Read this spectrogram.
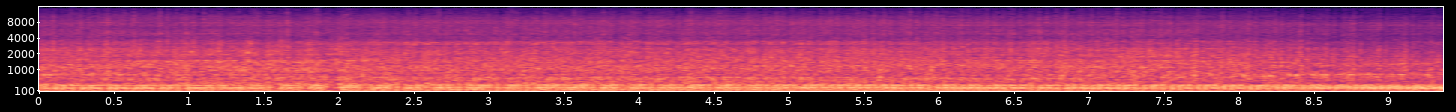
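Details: Kawasaki ZX7R race bike on FCR41 flatslide carbs, fuel screws 1 turn out, not fully cold, tank refitted; fairly steady four-cylinder idle with a faint rise and fall, about 1250 to 1500 rpm. Slight hunting, judged acceptable.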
